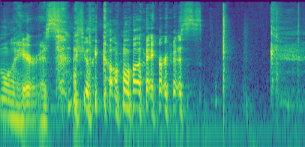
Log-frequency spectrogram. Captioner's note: laughs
